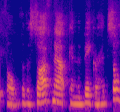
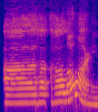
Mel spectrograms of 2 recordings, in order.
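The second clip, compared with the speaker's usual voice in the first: a touch of nervous stammer, louder; 5 dB louder than usual. Acted. Mister Bing stammers a nervous hello to Arnie, mild stammer. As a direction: stumble over the greeting. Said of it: "Mister Bing stammered".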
